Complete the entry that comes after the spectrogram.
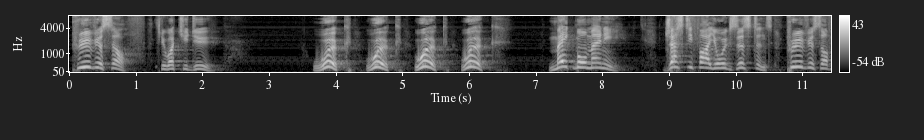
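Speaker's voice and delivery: a half-hearted mock yell, building on the repeated work; world screaming at you. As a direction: hammer each work like a demanding boss. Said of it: "screaming to you".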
